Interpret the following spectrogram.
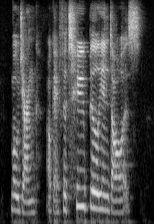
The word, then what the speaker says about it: Mojang: is Microsoft buying and I'm sorry if I pronounce this wrong mohang Mojang okay for two billion dollars potential I do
